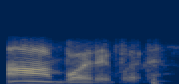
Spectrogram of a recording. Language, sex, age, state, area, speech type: Goan Konkani, female, 45-60, Maharashtra, urban, conversation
